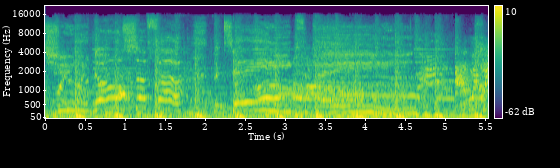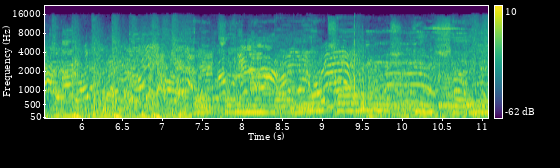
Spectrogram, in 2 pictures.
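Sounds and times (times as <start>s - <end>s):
background music with steady beat: 0.0s - 11.0s
children shouting and chattering: 2.4s - 11.0s.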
